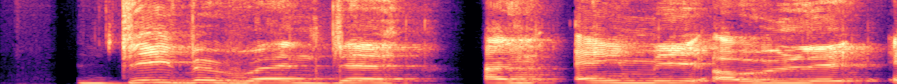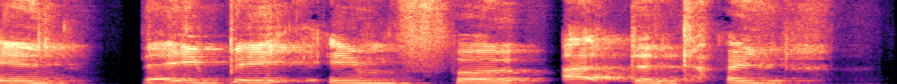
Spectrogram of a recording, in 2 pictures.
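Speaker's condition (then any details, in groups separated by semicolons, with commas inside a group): Ataxic cerebral palsy; affects talking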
